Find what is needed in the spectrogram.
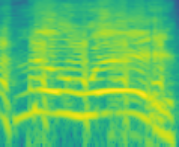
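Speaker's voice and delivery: loud, high "no way" of disbelief; high-pitched shocked gasp of words; mock disbelief. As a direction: blurt it out, amazed. Surprised reaction to retold prank.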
